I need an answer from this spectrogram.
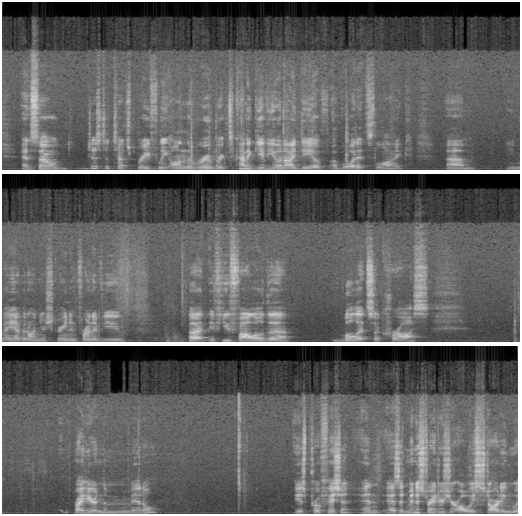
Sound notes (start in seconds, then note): none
